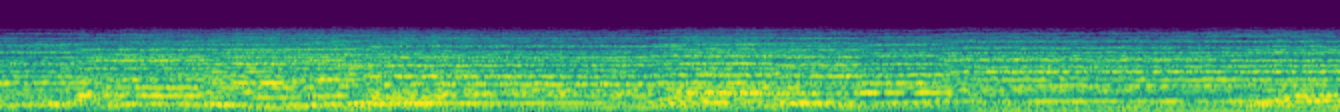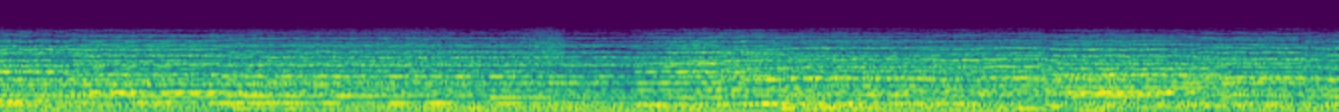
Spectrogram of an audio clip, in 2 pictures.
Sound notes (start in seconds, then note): none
